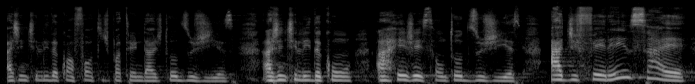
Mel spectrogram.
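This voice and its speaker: A woman with a Brazilian Portuguese accent giving an animated, emphatic talk on stage, sharing her own story. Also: mid-range voice, normal speed. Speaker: speaker sharing testimony. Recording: long hall reverb.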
